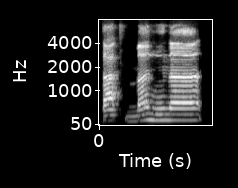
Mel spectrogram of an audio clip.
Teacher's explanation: Namun ternyata yang wajah muqaddam, cara yang lebih diutamakan adalah dibaca dengan ikhtilas, yaitu contohnya ta'manuna yang hanya bisa mendengar orang yang dekat dengan kita saja ya. itu dengan sepertiga dhammah pada huruf nunnya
